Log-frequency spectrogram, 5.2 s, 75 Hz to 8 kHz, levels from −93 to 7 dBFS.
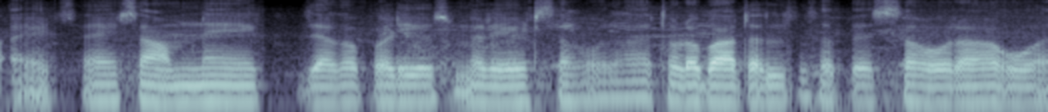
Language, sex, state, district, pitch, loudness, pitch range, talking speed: Hindi, male, Madhya Pradesh, Dhar, 115 Hz, -20 LUFS, 115-120 Hz, 220 wpm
